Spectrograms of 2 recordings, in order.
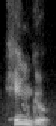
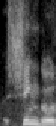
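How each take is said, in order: First: The word begins with an H sound. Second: The word begins with an SH sound. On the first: The speaker calls it right. "I think it's called Hingu" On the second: The speaker calls it wrong. "we pronounce it Shingu because it's from China, but it's actually not that at all"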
